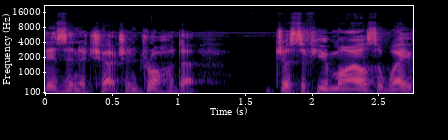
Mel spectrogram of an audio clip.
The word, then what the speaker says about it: Drogheda: Oh, he's talking about Drogheda, because it's got a silent G in it.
